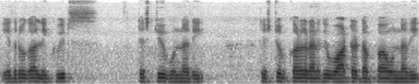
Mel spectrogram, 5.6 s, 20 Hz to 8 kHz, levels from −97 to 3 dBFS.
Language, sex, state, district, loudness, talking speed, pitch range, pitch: Telugu, male, Telangana, Mahabubabad, -19 LUFS, 120 wpm, 115-125 Hz, 120 Hz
